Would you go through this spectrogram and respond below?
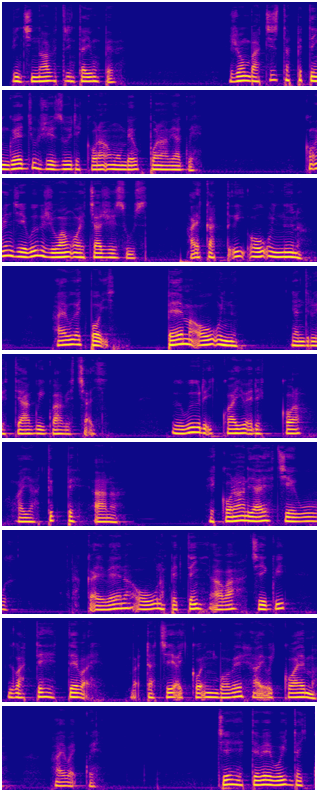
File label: john guarani mbya, bible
